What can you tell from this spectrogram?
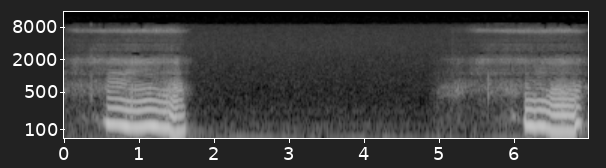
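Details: Snoring during sleep recorded with the SnoreLab app: two loud, rough, rumbling inhaled snores about five and a half seconds apart, with quiet breathing between in a still room.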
